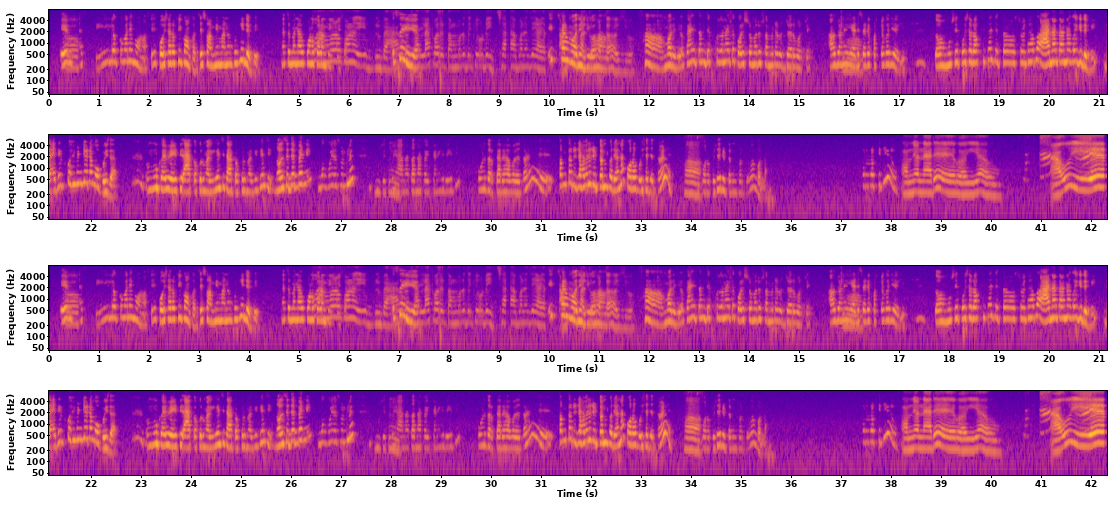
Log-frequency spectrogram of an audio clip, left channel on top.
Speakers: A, on the left; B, on the right.
A: ଏ
B: ଓ
A: ସ୍ତ୍ରୀ ଲୋକମାନେ କଣ ସେ ପଇସା ରଖିକି କଣ କରେ ସେ ସ୍ଵାମୀ ମାନଙ୍କୁ ହିଁ ଦେବେ। ନା ସେମାନେ ଆଉ କଣ କରନ୍ତି
B: ଆମର
A: ପଇସା
B: କଣ ଏଇ ବାହାଘର
A: ସେଇଆ
B: ସରିଲା ପରେ ତମର ଦେଖିବ ଗୋଟେ ଇଚ୍ଛା ହବନି ଯେ
A: ଇଚ୍ଛା
B: ଆଲତୁ
A: ମରିଯିବ
B: ଫାଲତୁ ଖର୍ଚ୍ଚ
A: ହଁ
B: ହେଇଯିବ
A: ହଁ ମରିଯିବ କାହିଁକି ତମେ ଦେଖୁଛ ନା ଏତେ ପରି ଶ୍ରମରେ ସ୍ୱାମୀଟା ରୋଜଗାର କରୁଚି ଆଉ ଜଣେ
B: ହଁ
A: ଇଆଡେ ସିଆଡେ ଖର୍ଚ୍ଚ କରିବ କି? ତ ମୁଁ ସେଇ ପଇସା ରଖିଥାଏ ଯେତେବଳେ ଅସୁବିଧା ହବ ଆ ନାଁ ତା ନାଁ କହିକି ଦେବି। ଡାଇରେକ୍ଟ କହିବିନି ଯେ ଏଇଟା ମୋ ପଇସା ମୁଁ କହିବି ଏଇଟି ଆ ପାଖରୁ ମାଗିକି ଆଣି ମାଗିକି ଆଣିଚି ନହଲେ ସେ ଦେବେନି ମୋ ପଇସା ଶୁଣିଲେ ମୁଁ ସେଥିପାଇଁ
B: ହୁଁ
A: ଆ ନାଁ ତା ନାଁ କହିକି ଆଣିକି ଦେଇଦିଏ ପୁଣି ଦରକାର ହବ ଯ ବଳେ ତମେ ତ ଯାହା ବି ହେଲେ ରିଟର୍ଣ୍ଣ କରିଆ ନା ପର ପଇସା ଯେ ବଳେ
B: ହଁ
A: ପର ପଇସା ରିଟର୍ଣ୍ଣ କରିଦବ ଭଲ। ରଖିଦିଏ ଆଉ।
B: ଅନ୍ୟ ନାଁରେ ଇଏ ଆଉ ହଁ ଆଉ ଇଏ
